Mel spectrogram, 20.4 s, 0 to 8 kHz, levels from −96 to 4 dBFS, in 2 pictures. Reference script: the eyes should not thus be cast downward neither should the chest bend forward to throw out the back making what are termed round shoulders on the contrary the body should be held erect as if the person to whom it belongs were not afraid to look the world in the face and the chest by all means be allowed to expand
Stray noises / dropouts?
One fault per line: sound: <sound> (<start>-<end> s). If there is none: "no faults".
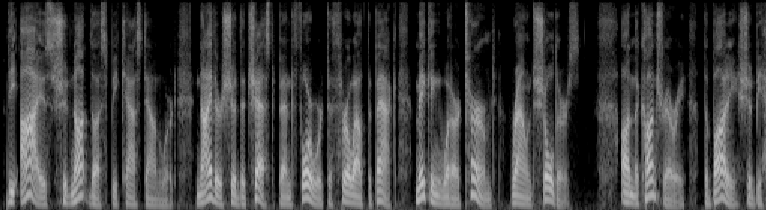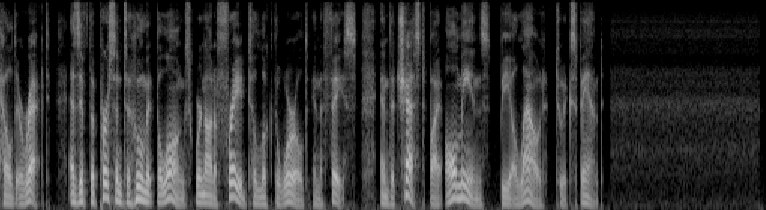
no faults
